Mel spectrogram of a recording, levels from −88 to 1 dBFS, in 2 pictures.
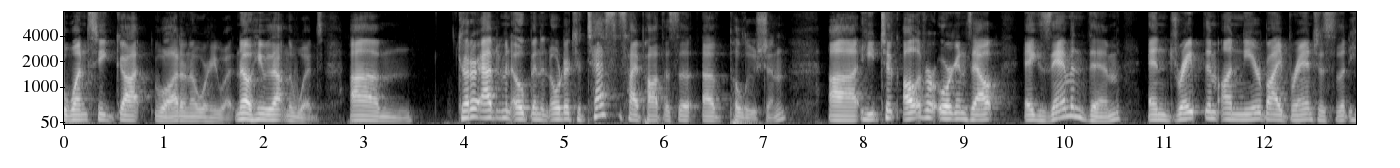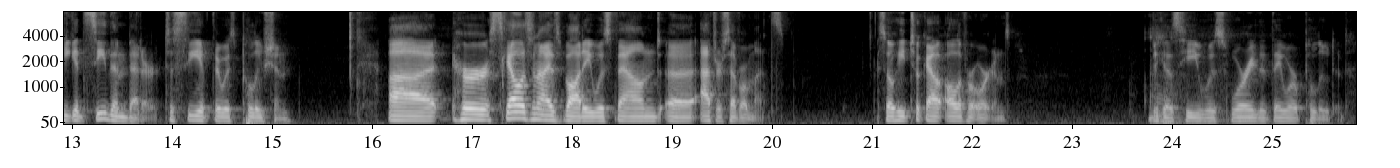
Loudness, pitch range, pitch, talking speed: -23 LUFS, 105-140 Hz, 120 Hz, 195 wpm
